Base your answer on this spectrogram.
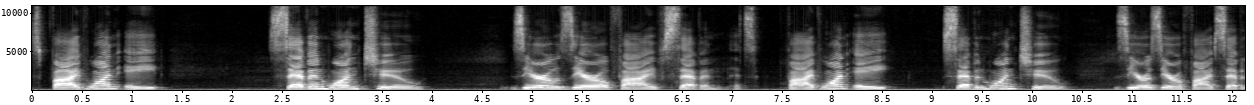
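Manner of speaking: very slow, spaced-out delivery.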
